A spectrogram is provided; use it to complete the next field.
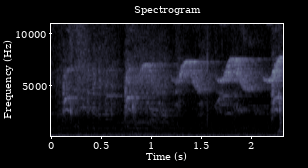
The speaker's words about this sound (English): There's a lot of bird chatter. I'm looking around. I'm looking up in the trees.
